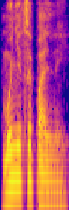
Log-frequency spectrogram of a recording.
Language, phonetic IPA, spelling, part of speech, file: Russian, [mʊnʲɪt͡sɨˈpalʲnɨj], муниципальный, adjective, Ru-муниципальный.ogg
- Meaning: municipal (relating to a city)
